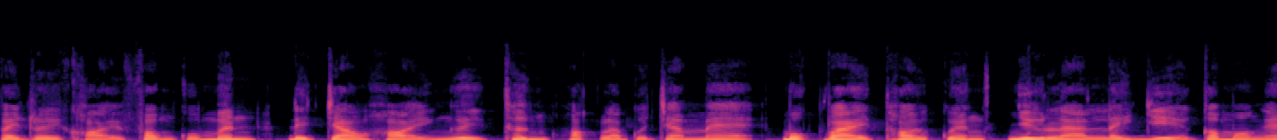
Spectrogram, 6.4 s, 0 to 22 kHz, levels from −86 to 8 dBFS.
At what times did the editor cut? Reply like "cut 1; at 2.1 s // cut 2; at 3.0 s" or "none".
cut 1; at 1.3 s // cut 2; at 3.1 s // cut 3; at 3.8 s // cut 4; at 4.9 s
